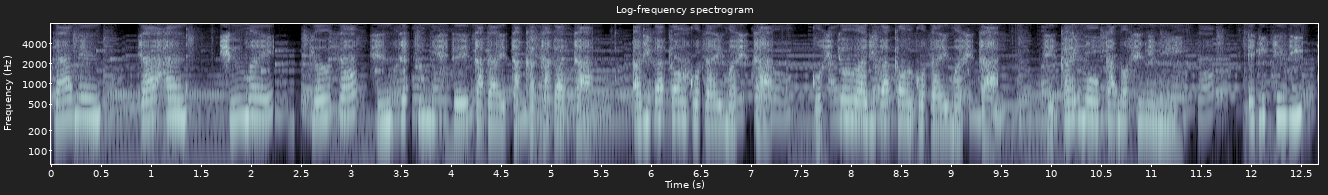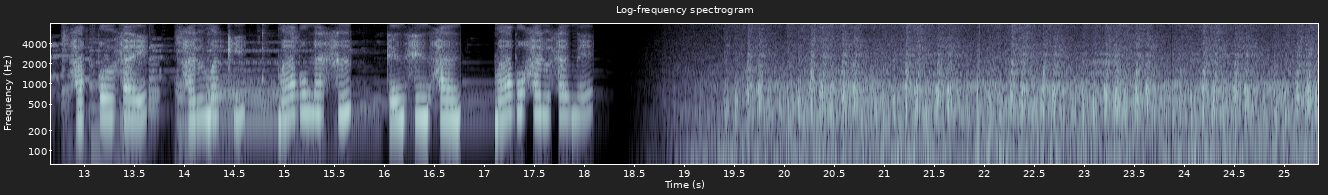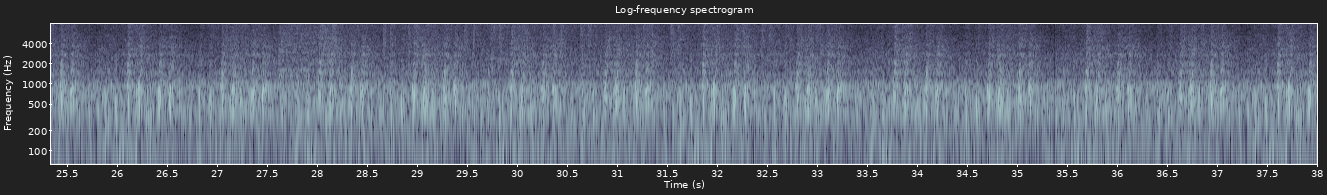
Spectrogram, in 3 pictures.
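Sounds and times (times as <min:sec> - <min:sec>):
train wheels rumbling on rails: 0:18.8 - 0:38.0.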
